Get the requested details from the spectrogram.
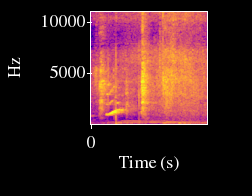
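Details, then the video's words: Schnauzer named Nuru indoors, giving a short high whistled whine that rises then slides down, single note, while a person nearby asks whether to go out; faint room hum underneath. "슈나우저가 이렇게 귀여운 소리를?"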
